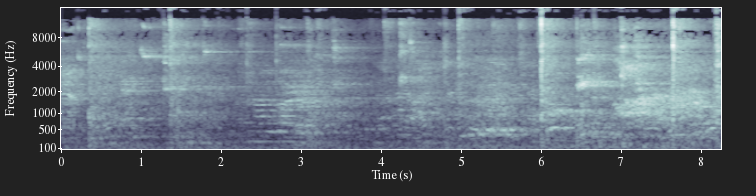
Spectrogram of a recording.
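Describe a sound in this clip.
Badminton rackets strike a shuttlecock with sharp pops.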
